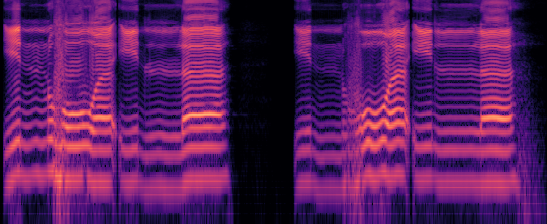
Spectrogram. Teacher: Kemudian pada lafal in huwa ada bacaan izhar, yaitu nun sukun bertemu dengan huruf ha. Maka suara nunnya jelas.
